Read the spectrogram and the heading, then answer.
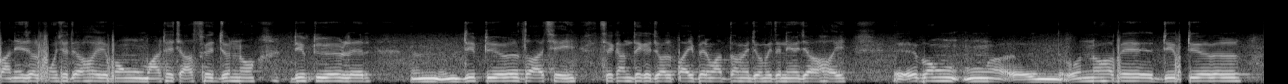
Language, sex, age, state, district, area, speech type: Bengali, male, 45-60, West Bengal, Paschim Medinipur, rural, spontaneous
